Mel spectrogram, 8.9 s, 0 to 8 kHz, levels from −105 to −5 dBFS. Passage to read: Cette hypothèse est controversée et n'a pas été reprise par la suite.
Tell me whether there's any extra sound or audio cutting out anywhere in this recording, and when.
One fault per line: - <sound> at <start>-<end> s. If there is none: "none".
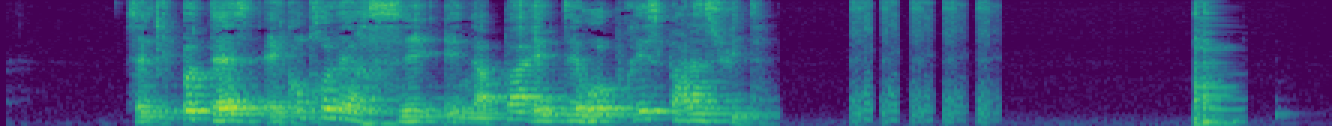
- laugh at 5.7-6.7 s
- thud at 8.0-8.3 s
